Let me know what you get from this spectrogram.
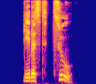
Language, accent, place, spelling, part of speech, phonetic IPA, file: German, Germany, Berlin, gebest zu, verb, [ˌɡeːbəst ˈt͡suː], De-gebest zu.ogg
- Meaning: second-person singular subjunctive I of zugeben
